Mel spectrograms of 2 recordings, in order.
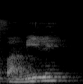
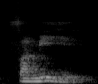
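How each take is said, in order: First: "famille" with a hard L, fa-MEE-le; rejected reading "famile", no y sound; wrong pronunciation. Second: "famille" with a y sound, fa-MEE-ye; falling "fa-MEE-ye", no L sound; correct French pronunciation. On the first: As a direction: say "famille" as fa-mi-LE, double L as plain L. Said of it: "No decimos famille". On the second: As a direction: say "famille" with double L as y. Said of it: "sino famille". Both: Shown as a demonstration.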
